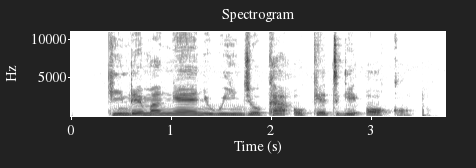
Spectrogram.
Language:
Luo (Kenya and Tanzania)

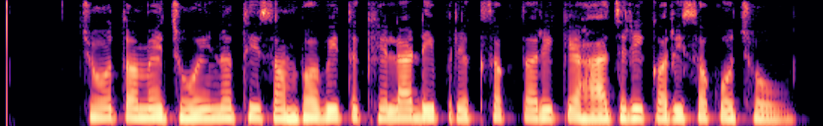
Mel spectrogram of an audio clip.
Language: Gujarati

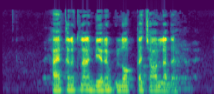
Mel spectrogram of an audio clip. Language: Uzbek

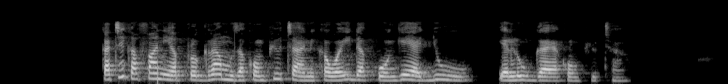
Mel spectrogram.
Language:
Swahili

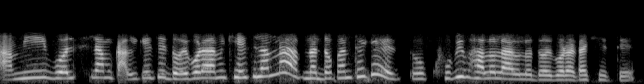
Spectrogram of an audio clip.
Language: Bangla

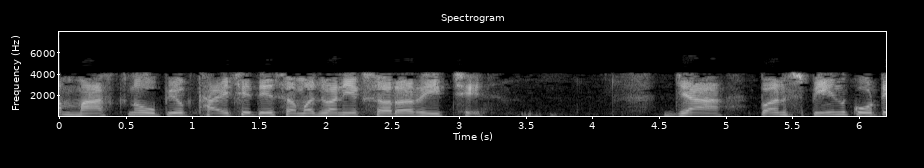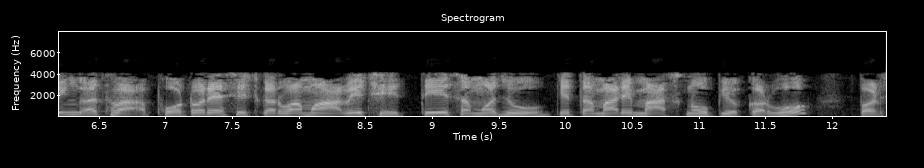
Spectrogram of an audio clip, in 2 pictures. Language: Gujarati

